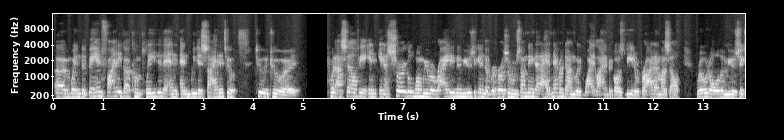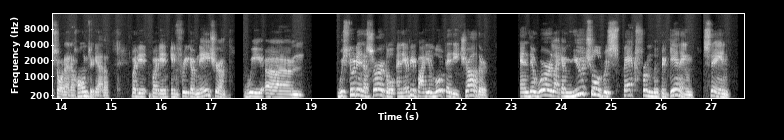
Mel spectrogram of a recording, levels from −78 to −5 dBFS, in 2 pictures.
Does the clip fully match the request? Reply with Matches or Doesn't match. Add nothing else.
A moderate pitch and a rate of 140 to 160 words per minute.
Doesn't match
